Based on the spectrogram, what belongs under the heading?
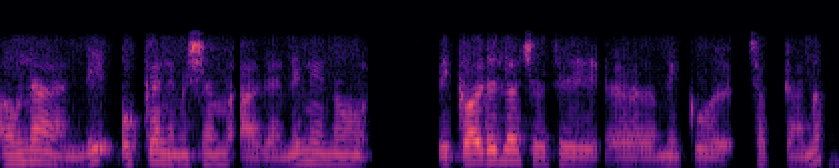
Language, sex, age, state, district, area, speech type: Telugu, male, 18-30, Telangana, Mahabubabad, urban, conversation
